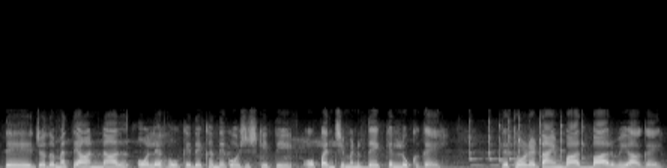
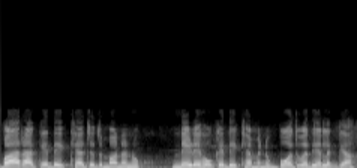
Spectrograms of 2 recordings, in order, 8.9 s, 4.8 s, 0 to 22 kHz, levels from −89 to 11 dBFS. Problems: background sounds at intervals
